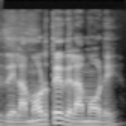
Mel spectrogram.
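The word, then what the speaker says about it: Dellamorte Dellamore: A ver si lo digo bien. – ¿Vale? – De la morte del amore. – Bueno, pero con coma en medio. De la morte del amore. ¿Bien? – Está bien pronunciado, sí.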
